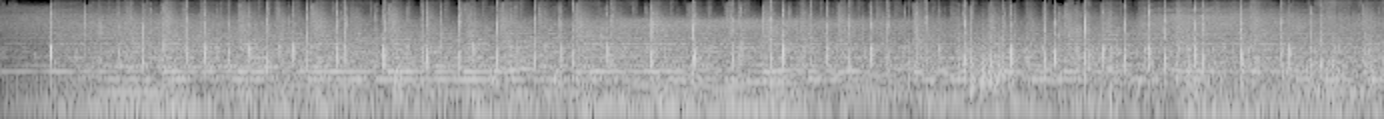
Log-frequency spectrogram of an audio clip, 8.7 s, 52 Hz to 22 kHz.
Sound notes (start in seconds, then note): 0.0 upbeat music; 0.1 speakers applaud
